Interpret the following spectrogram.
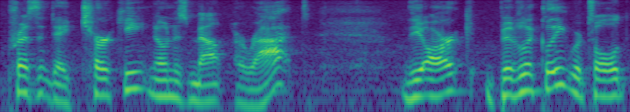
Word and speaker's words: Ararat: mountain range located in present-day Turkey, known as Mount Ararat.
